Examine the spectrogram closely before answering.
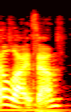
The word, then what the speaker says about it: Eliza: i'm gonna call it elisa i know some people pronounce it eliza but my sister's name is elisa and it's actually her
